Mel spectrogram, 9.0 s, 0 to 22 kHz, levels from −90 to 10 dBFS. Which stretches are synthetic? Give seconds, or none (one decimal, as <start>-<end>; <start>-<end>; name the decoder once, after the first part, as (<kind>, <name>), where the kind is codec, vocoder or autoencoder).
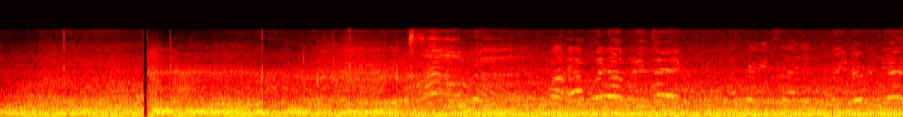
5.0-7.2 (vocoder, Vocos)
